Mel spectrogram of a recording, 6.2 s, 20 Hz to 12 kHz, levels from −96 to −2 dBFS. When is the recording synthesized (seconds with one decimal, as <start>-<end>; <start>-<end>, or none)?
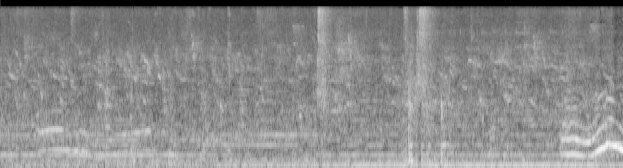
none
